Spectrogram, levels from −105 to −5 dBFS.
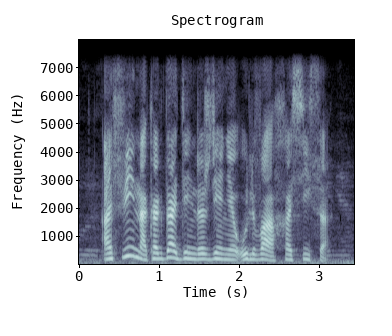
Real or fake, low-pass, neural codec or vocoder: real; 7.2 kHz; none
